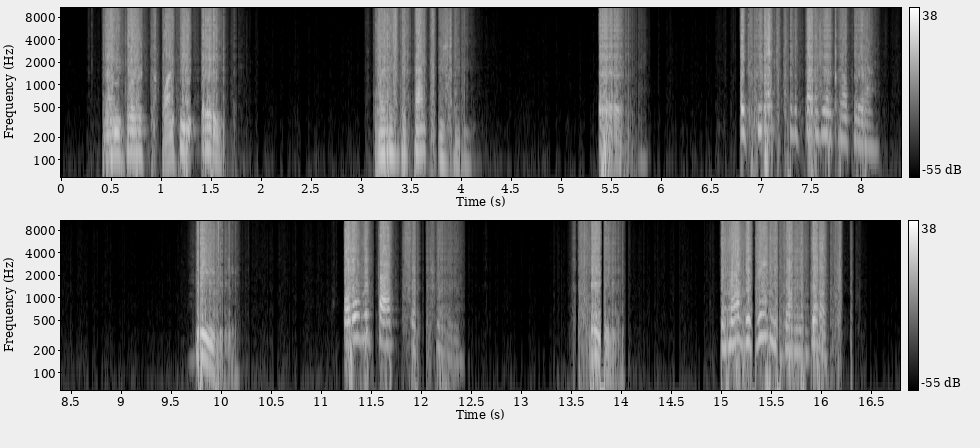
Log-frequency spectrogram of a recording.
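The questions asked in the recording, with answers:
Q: Where is the fax machine?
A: A: It's next to the photocopier.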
